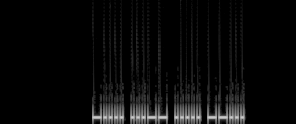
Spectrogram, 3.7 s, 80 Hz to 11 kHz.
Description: Morse code, heard as a keyed tone, about 34 wpm, 700 Hz. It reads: 6357
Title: Common Cut Numbers - 4-Digit 35wpm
